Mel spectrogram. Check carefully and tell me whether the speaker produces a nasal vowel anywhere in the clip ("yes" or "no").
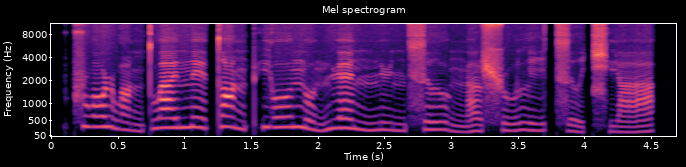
no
